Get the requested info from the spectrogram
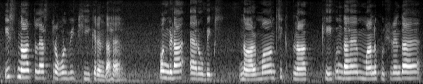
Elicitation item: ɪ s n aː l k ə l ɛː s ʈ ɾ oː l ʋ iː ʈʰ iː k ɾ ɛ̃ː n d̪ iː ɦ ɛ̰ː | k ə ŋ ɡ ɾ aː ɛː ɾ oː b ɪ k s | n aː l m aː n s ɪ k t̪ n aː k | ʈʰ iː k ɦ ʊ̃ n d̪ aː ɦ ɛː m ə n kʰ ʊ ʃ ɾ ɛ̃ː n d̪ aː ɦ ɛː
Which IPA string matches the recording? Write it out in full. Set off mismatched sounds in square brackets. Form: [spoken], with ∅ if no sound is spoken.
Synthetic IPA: ɪ s n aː l k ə l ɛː s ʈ ɾ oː l ʋ iː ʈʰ iː k ɾ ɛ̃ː n d̪ [aː] ɦ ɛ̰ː | [p] ə ŋ ɡ [ɽ] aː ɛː ɾ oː b ɪ k s | n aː l m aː n s ɪ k t̪ n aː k | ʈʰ iː k ɦ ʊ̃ n d̪ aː ɦ ɛː m ə n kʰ ʊ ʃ ɾ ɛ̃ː n d̪ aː ɦ ɛː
